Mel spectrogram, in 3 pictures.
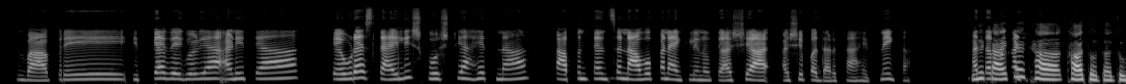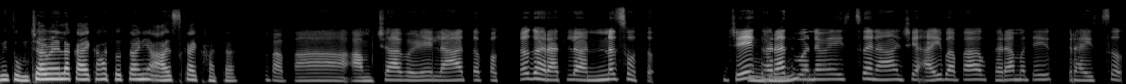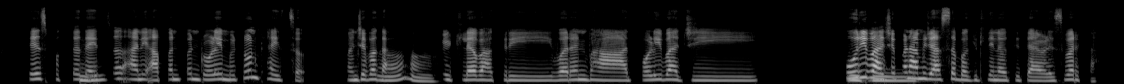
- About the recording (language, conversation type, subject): Marathi, podcast, कुटुंबातील खाद्य परंपरा कशी बदलली आहे?
- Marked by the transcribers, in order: surprised: "बापरे! इतक्या वेगवेगळ्या आणि त्या एवढ्या स्टायलिश गोष्टी आहेत ना"; drawn out: "त्या"; in English: "स्टायलिश"; trusting: "बाबा, आमच्या वेळेला तर फक्त … पिठलं-भाकरी, वरण-भात, पोळी-भाजी"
